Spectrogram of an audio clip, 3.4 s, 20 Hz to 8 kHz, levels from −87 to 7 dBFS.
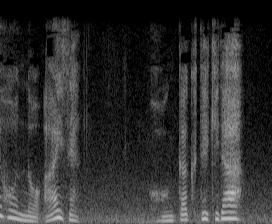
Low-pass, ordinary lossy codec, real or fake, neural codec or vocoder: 7.2 kHz; none; real; none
